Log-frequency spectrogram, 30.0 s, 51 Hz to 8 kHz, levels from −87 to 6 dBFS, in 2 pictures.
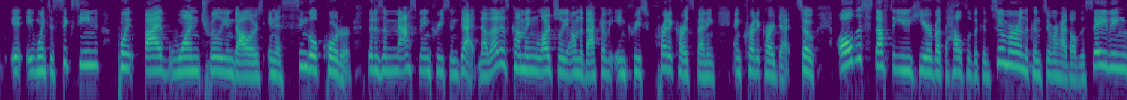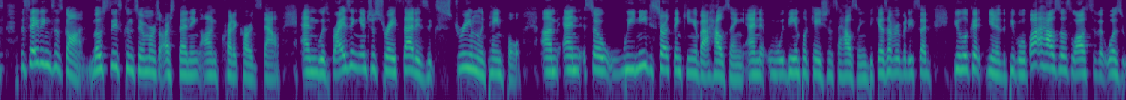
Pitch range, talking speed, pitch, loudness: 195-245 Hz, 220 wpm, 215 Hz, -33 LUFS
